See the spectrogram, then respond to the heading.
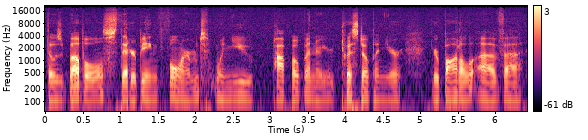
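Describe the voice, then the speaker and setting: Chemistry teacher guy, lowish gravelly voice, lots of uh and um, laid back lecture. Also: measured pace, a little hiss or hum, low-quality recording. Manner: relaxed explaining with many fillers. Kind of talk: recorded online lecture.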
